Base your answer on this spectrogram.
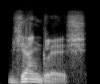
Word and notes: Janglish: British English

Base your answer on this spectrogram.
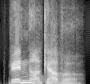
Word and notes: vena cava: Indian

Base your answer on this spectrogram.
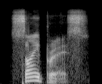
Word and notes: cypress: British English

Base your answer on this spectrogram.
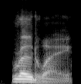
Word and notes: roadway: British English

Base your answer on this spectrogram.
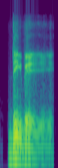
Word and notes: dB: British English

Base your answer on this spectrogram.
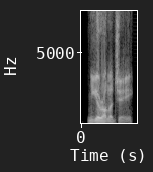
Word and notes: neurology: British English

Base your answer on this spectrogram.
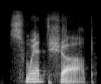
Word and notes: sweatshop: American English

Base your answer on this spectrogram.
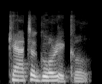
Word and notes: categorical: Indian

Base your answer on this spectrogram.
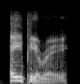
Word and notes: apiary: British English

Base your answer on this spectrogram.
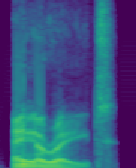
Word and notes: aerate: British English

